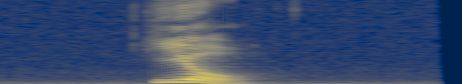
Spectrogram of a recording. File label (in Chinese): "又", Yòu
